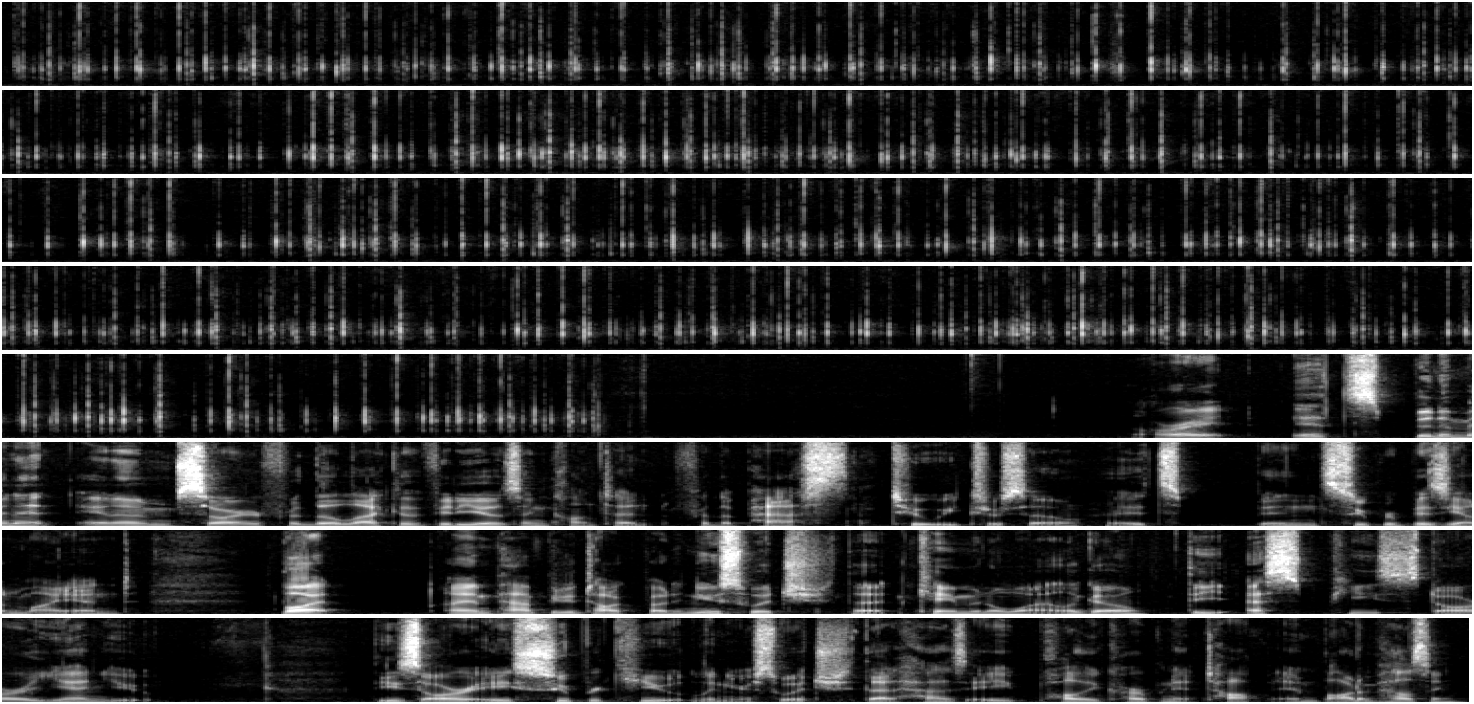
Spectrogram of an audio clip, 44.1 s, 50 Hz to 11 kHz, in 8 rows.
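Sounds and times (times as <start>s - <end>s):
fast typing on mechanical keyboard: 0.0s - 24.5s.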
